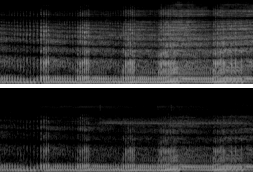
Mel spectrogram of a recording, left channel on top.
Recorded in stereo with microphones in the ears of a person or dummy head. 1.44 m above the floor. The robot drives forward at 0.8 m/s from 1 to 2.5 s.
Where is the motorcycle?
65° left (ahead or behind); by 2.5 s 40° left (ahead or behind).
